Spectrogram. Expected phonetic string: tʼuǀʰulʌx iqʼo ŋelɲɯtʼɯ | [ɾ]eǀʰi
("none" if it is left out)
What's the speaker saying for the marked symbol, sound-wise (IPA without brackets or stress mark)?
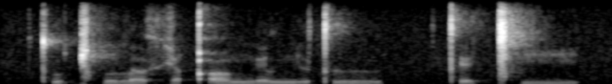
tʼ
